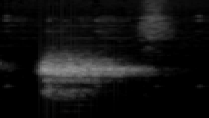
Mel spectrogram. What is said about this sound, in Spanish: Y a la hora de expirar hacemos lo mismo pero al revés. Ese globo que hemos hinchado lo vamos a ir deshinchando poco a poco para echar el aire por la boca.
